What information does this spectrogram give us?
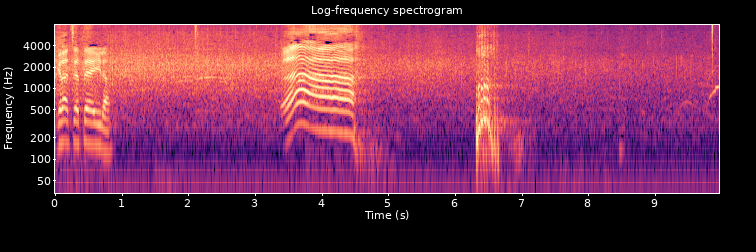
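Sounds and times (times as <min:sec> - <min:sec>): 
speech: 0:00.0 - 0:01.0, 0:03.4 - 0:04.7
audience clapping for a performer on stage: 0:00.0 - 0:09.9
person whooping loudly: 0:03.4 - 0:04.7, 0:06.3 - 0:07.1.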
